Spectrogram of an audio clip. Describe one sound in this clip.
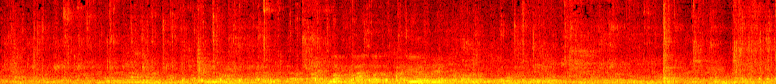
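Plastic game pieces click and slide on a wooden board.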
